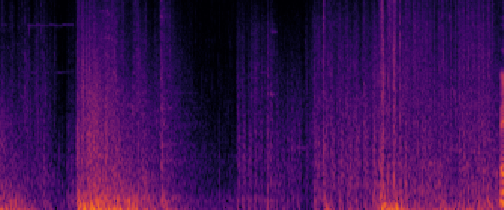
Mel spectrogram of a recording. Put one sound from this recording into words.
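Gunshots fire rapidly in a video game.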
